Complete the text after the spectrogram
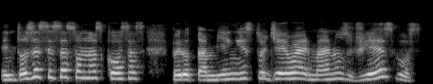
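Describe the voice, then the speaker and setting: A woman's voice: high voice, moderate pace, muffled recording. A woman with a Costa Rican accent, telling a church conference a testimony in an earnest way, with many fillers and restarts. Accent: Costa Rican Spanish. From Costa Rica. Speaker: church speaker.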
